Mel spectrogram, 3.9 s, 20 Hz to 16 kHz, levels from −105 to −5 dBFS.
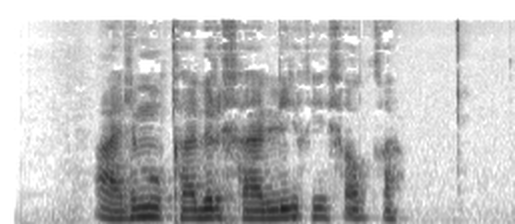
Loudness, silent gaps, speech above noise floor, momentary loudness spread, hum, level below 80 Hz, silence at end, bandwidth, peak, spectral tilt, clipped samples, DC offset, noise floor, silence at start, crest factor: -28 LUFS; none; 42 dB; 18 LU; none; -64 dBFS; 0.9 s; 11.5 kHz; -10 dBFS; -5.5 dB/octave; under 0.1%; under 0.1%; -69 dBFS; 0.7 s; 18 dB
